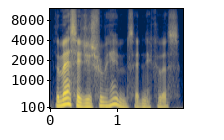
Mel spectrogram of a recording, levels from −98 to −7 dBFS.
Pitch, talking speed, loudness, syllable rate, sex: 130 Hz, 210 wpm, -20 LUFS, 6.1 syllables/s, male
